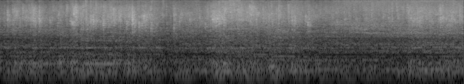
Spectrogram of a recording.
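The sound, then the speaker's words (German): Water runs steadily while hair is being washed, making a continuous broad hiss and splatter that stays even in level throughout with no pauses. “Jetzt natürlich die Haare waschen.”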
